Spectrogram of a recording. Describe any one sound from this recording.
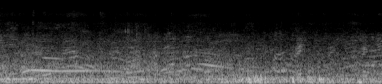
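Footsteps of many people shuffle along a pavement.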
